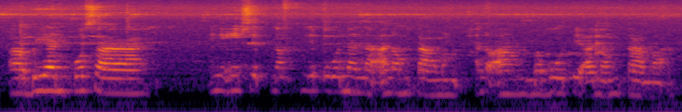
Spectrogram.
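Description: A woman with a medium pitch speaks fairly slowly in a monotone, flat intonation. Audible room echo and noticeable background noise surround her voice. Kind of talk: spoken prayer. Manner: halting, many fillers.

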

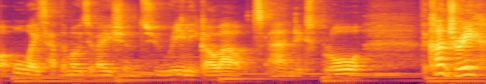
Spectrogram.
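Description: A man talks at a moderate pace with audible room echo and faint music in the background. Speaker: vlogger husband. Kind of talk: casual vlog chat. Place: home room. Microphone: phone near.

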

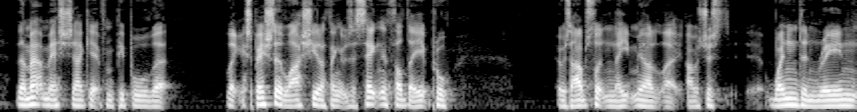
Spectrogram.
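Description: With a Scottish accent, a man speaks at a very fast pace. The background is quiet. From Scotland. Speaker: podcast host and sheep farmer; podcast host. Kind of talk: casual interview. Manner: animated. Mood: jokey, animated. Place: studio. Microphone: studio mic.

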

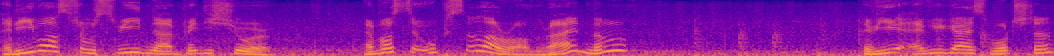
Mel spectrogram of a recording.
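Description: A Swiss accent with very wide pitch swings, a fairly quick pace and long, frequent pauses, over faint background music. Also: man, high pitch for a man. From German-speaking Switzerland. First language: Swiss German. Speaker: video game streamer. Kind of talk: live gaming stream chat. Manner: animated.

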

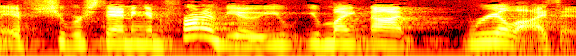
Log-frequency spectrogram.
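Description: Speaking very fast, a woman with an American accent has a bright, sharp tone and fairly high pitch. Her intonation is lively, and the background is quiet. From Philadelphia, US. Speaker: author; author on panel. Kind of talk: book talk. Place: hall. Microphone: podium.

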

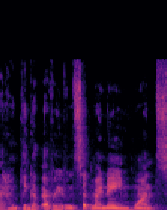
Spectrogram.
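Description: A quiet woman with an American accent talks with ordinary pitch variation. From New York City, the Bronx. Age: 20s. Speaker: vlogger. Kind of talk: casual video diary. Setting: indoors at night, host family's house. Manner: hushed, trying to keep quiet. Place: home room. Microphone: webcam.

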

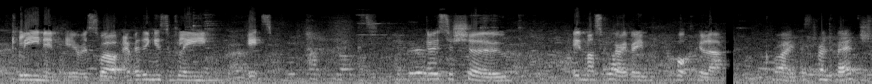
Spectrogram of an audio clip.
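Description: Crowd noise plays behind a woman who speaks at a moderate pace with long, frequent pauses. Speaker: travel food vlogger. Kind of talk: casual vlog chat. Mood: cheerful, appreciative. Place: cafe. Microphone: phone near.

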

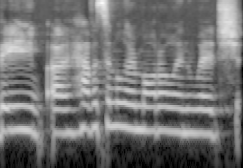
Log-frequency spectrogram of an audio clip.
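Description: A woman with a Bulgarian accent speaks at a high pitch and a fairly slow pace. The background is quiet. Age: 20s. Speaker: social entrepreneur; guest. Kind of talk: interview. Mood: warm, smiling, relaxed. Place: studio. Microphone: lapel.

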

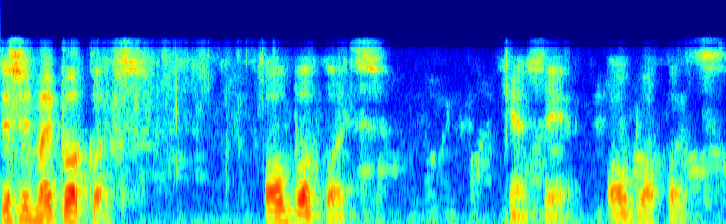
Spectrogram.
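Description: Long, frequent pauses break up the man's very slow speech. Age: 30s. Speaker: sports card collector vlogger. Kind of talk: vlog rant. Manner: rambling. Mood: frustrated, venting. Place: home room. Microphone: webcam.

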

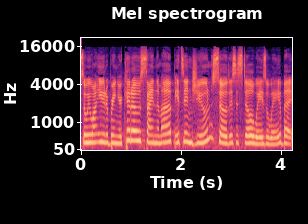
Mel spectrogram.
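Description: A woman speaks at a fairly quick pace. Her pitch is high. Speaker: church staff announcer. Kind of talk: church announcements chat. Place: church.

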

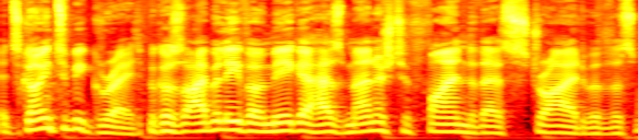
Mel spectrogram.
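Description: A man talks with ordinary pitch variation at a fairly quick pace, and the background is quiet. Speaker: watch reviewer. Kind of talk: commentary. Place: home room. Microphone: studio mic.

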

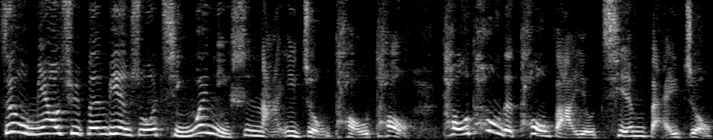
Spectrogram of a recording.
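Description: High-pitched woman's voice at a moderate pace, with very wide pitch swings and hardly any pauses. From Taiwan. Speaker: TV health show host. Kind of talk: TV talk show hosting. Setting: TV studio. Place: studio.

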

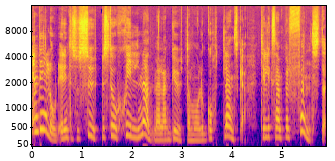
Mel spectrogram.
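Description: A woman talks with hardly any pauses, her pitch swinging very widely. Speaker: language researcher. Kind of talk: educational explanation. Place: studio. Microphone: lapel.

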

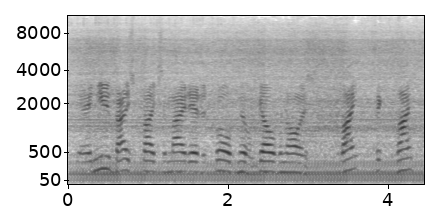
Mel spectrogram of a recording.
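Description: A man's voice, dry with no echo, amid loud background noise. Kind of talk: interview answer. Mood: relaxed, matter-of-fact. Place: forest. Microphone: phone near.

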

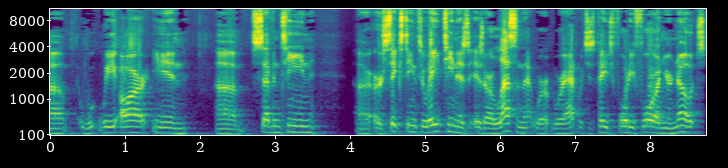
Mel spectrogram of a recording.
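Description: Pitch moves in an ordinary way as this male voice talks over near silence. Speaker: Bible class teacher. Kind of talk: lecture. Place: classroom.

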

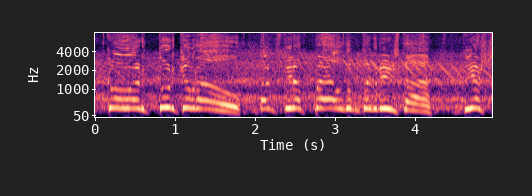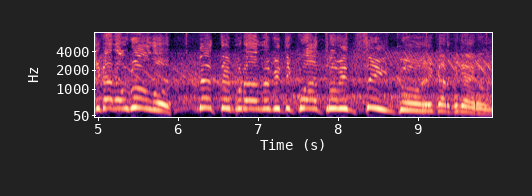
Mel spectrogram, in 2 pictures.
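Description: A man shouts in an extremely high voice with a theatrical, dramatic tone, moving at a very slow pace with very even loudness, the sound dry with no echo while noticeable background noise carries on behind him. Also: ordinary pitch variation. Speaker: radio commentator. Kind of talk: live football commentary, radio. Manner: theatrical, dramatic, poetic exclamations; explosive, loud goal shouts. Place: stadium.

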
